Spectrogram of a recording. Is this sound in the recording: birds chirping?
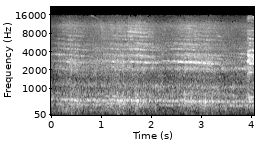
no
